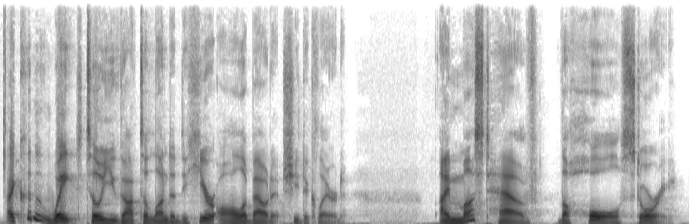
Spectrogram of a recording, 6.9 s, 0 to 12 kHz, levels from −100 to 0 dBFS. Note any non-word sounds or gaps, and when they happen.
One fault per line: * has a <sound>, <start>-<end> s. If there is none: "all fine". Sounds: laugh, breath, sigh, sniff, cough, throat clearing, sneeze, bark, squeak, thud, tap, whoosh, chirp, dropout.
all fine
